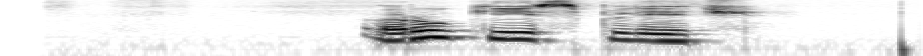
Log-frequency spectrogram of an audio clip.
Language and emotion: Russian, neutral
